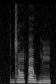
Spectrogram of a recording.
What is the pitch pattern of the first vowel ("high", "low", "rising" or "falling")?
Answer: high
